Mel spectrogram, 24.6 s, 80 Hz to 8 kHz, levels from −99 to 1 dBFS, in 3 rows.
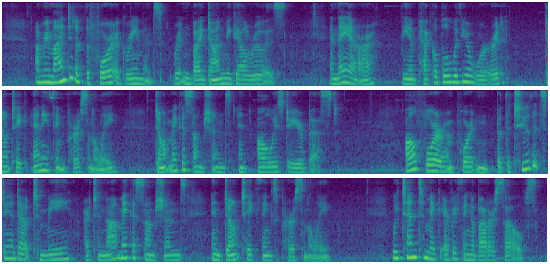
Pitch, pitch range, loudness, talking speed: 165 Hz, 155-200 Hz, -32 LUFS, 145 wpm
